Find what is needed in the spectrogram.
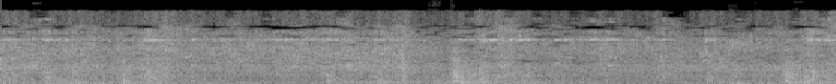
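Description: Coil wrapping machine running as it wraps a coil in stretch film: a steady mechanical noise with a thin high whine and faint, uneven knocks.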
